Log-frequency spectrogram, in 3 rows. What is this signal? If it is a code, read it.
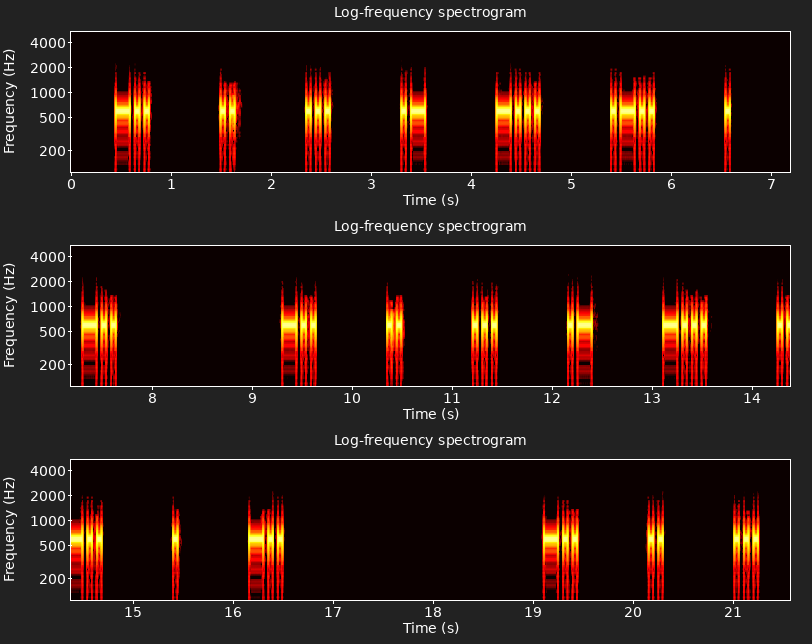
Morse code, heard as a keyed tone, about 25 wpm, spaced as for 10 wpm, 600 Hz. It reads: DISABLED DISABLED DIS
